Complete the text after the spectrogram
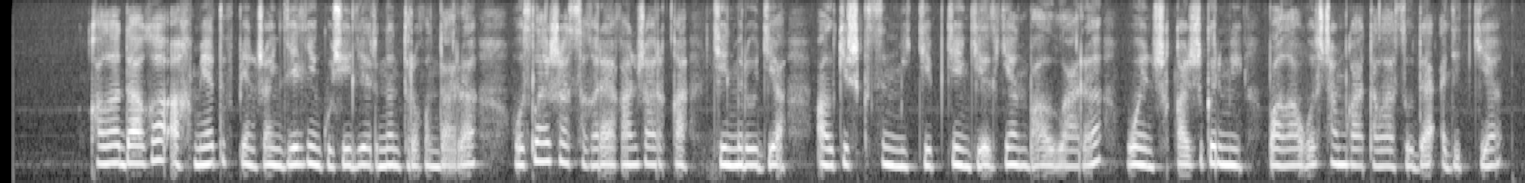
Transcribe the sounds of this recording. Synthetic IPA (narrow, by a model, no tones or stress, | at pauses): qʰɑlˠɑd̪ɑʁəʔɑχme̞t̪o̞vpenʒɑŋɡʲe̞ld̪e̞ŋkʲʰɵʃe̞le̞ɾɪnɪŋt̪ʰʊɾʁənd̪ɑ̰ɾəwo̞səlˠɑjʃɑsəʁəɾɑjʁɑnʃɑɾəqːɑ | t̪ʰe̞lmɪɾed̪e̞ | ɑ̰lˠkʲʰe̞ʃkʲɪ̥sɪnme̞k̚t̪e̞p̚t̪e̞ŋkʲʰe̞lɡʲe̞nbɑlˠɑlˠɑɾə | wo̞jənʃə̥qːɑʒʏɡʲɪɾmijb̥ɑlˠɑwozʃɑmʁɑt̪ʰɑlˠɑsud̪əʔæd̪e̞t̪kʲe̞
